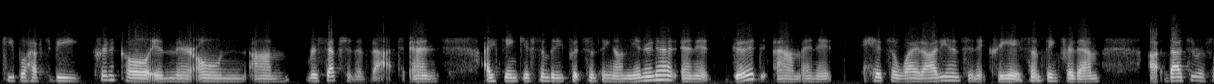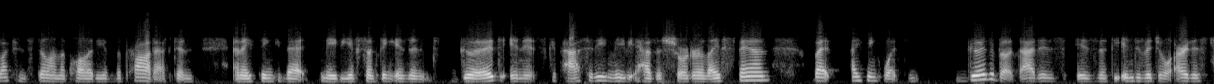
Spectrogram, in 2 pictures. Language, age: English, 40-59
